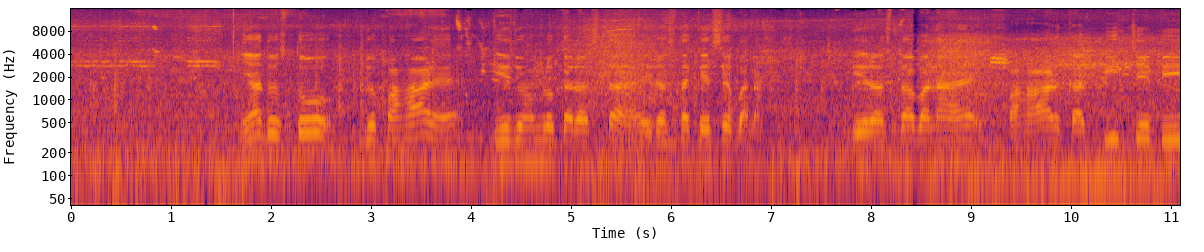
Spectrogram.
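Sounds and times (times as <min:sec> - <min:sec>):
truck engine rumble: 0:00.0 - 0:11.0
tyres on the road: 0:00.0 - 0:11.0.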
